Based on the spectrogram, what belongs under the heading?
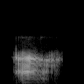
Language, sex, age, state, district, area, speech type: Urdu, male, 45-60, Bihar, Araria, rural, conversation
